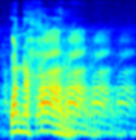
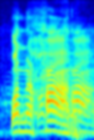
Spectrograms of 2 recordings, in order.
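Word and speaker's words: وَانْحَرْ: ওয়ানহার, ওয়ানহার, এই গলার ভেতর থেকে হে এটা উচ্চারণ করবে, হাই হুতি হাই হাওয়াজ নয়।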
